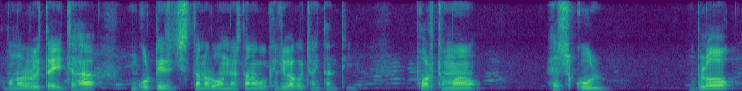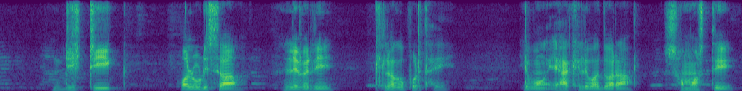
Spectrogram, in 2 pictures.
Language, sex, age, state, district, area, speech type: Odia, male, 18-30, Odisha, Balangir, urban, spontaneous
